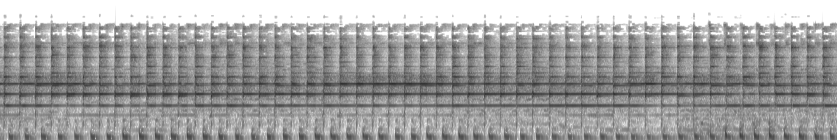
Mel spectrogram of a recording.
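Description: Fast, even drumbeat with a bell ringing continuously over it, the temple percussion that accompanies a camphor flame (harati) offering.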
